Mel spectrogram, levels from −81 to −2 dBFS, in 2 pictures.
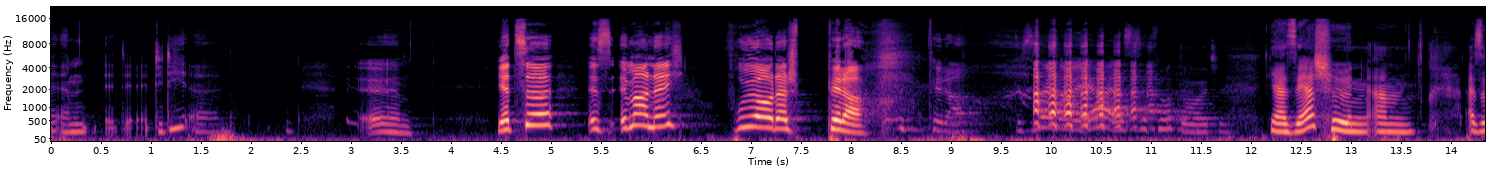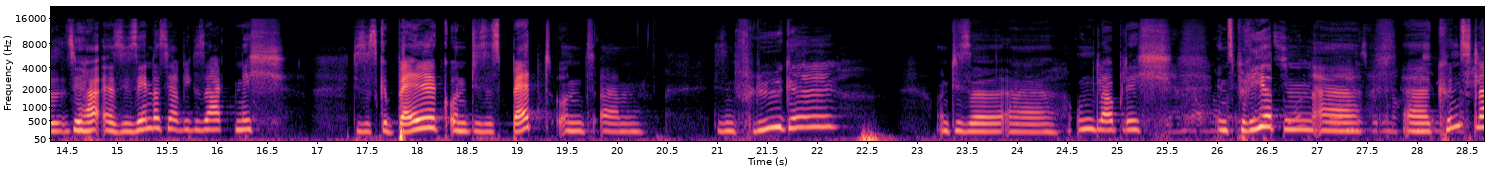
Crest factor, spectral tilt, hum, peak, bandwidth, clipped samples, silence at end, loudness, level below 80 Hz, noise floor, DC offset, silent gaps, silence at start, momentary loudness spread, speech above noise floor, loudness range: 20 dB; -4 dB/octave; none; -2 dBFS; 16 kHz; under 0.1%; 0 s; -20 LUFS; -40 dBFS; -55 dBFS; under 0.1%; none; 0 s; 22 LU; 35 dB; 8 LU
